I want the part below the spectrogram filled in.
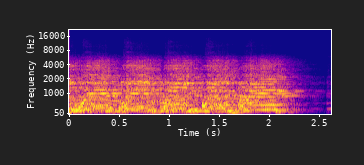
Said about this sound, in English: you'll notice that it still has a full-out distortion sound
